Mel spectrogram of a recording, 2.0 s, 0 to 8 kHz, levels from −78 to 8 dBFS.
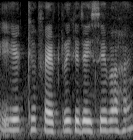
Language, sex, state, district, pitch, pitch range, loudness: Bhojpuri, female, Uttar Pradesh, Ghazipur, 215 Hz, 210-225 Hz, -19 LUFS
